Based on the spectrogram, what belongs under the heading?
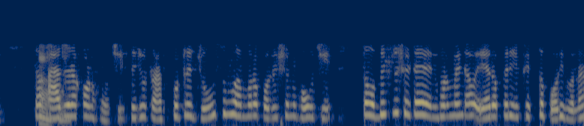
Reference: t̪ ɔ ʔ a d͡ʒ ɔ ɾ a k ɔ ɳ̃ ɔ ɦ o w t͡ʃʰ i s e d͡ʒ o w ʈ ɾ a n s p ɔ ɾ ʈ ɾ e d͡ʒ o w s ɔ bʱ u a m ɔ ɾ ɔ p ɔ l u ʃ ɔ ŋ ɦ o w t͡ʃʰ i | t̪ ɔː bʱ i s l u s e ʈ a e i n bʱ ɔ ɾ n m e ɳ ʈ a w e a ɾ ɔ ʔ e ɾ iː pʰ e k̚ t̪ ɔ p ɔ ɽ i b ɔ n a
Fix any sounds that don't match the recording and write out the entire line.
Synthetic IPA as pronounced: t̪ ɔ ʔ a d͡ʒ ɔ ɾ a k ɔ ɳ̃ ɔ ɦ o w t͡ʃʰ i s e d͡ʒ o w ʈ ɾ a n s p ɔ ɾ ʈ ɾ e d͡ʒ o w s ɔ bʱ u a m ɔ ɾ ɔ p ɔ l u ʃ ɔ n ɦ o w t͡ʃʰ i | t̪ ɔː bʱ i s l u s e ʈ a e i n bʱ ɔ ɾ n m e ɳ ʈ a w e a ɾ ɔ p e ɾ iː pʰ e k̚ t̪ ɔ p ɔ ɽ i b ɔ n a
